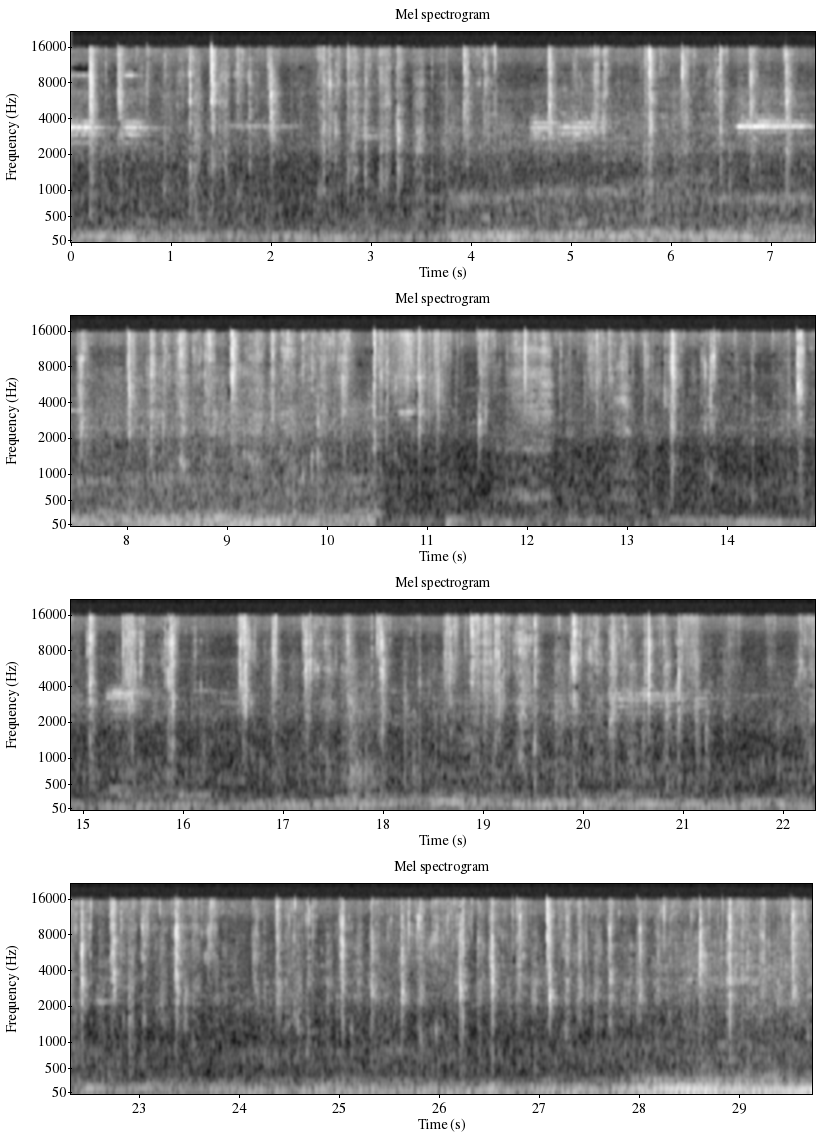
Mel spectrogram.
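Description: Close-miked chewing of mouthfuls of rice and curry eaten by hand, with many short wet mouth clicks and lip smacks, louder near the end.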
